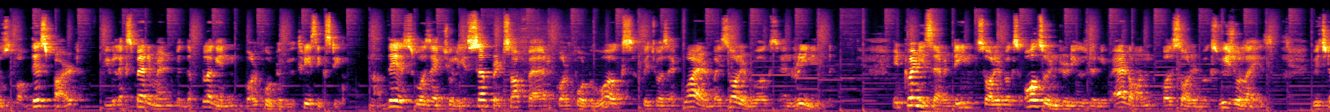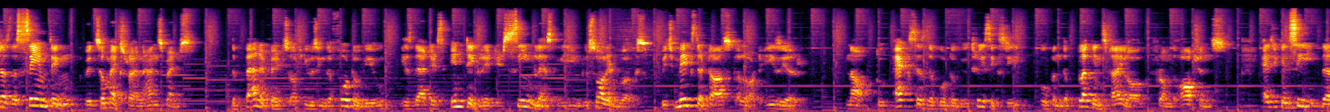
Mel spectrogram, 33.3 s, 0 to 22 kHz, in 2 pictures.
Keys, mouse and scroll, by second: 5.9 click, 10.8 click, 11.9 click, 12.8 scroll down 1, 14.1 click, 15.4 click, 18.7 click, 19.6 scroll down 1, 19.7-20.1 scroll up 1, 20.1-20.9 click, 21.2-21.8 scroll up 1, 21.8-22.6 drag, 24.6-25.3 click, 28.4 click, 31.3-33.2 drag.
